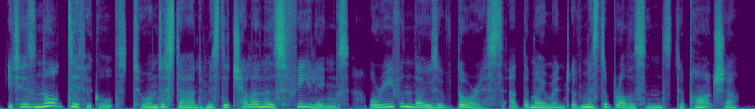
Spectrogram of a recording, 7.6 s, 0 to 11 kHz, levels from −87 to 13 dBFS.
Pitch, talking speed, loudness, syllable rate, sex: 215 Hz, 165 wpm, -19 LUFS, 5.3 syllables/s, female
